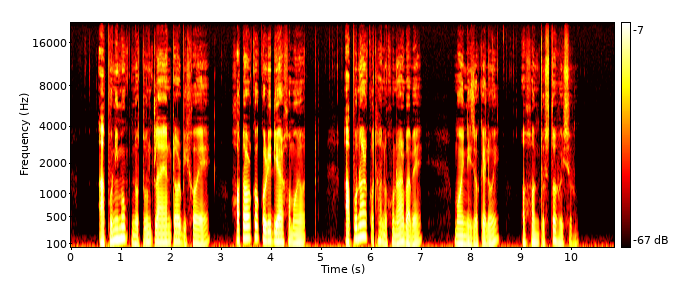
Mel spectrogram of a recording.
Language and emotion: Assamese, sad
